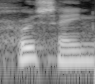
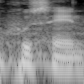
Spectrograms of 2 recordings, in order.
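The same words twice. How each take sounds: First: हुसैन with a plain breathy h; Urdu soft h. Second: हुसैन with a plain English h sound; the wrong हुसैन, a light h; wrong soft h. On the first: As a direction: say हुसैन the easy Urdu way, light h. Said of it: "हुसैन को हम क्या पढ़ते हैं". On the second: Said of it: "जबकि ये wrong है". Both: Shown as a demonstration.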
